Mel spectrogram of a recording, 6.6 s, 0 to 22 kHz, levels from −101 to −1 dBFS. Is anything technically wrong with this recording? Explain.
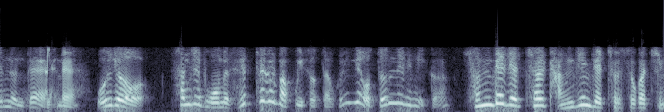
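Yes. The speech has passed through the GSM full-rate codec for its whole length, and GSM bit errors break it twice.

The full-rate codec models the vocal tract and drives it with a coarse, regularly spaced pulse excitation. That leaves the speech plainly buzzy and gravelly, which fits a bitrate of about 13 kbps. The line band runs from 250 Hz to 3.6 kHz. On a spectrogram, energy stops at a hard ceiling near 3.6 kHz and the low end is thin.

GSM bit errors strike from 0.46 to 0.59 s and again from 6.14 to 6.25 s. Corrupted filter, pitch and gain values reach the decoder, so the sound squawks, pops and gargles for a few frames. The waveform shows sudden level spikes there, and the spectrogram shows smeared, misshapen bands.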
